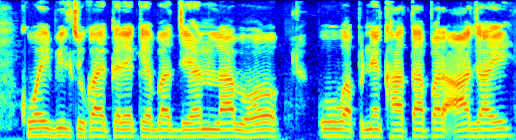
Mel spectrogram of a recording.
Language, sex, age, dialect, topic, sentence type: Magahi, male, 18-24, Western, banking, question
